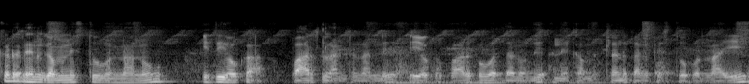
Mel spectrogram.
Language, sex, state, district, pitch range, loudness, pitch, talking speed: Telugu, male, Andhra Pradesh, Manyam, 95-125 Hz, -22 LUFS, 110 Hz, 135 wpm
